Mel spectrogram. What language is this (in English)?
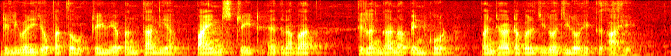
Sindhi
